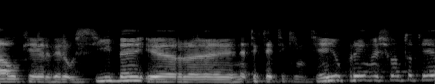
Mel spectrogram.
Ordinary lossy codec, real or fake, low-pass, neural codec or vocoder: MP3, 24 kbps; fake; 5.4 kHz; vocoder, 44.1 kHz, 128 mel bands every 256 samples, BigVGAN v2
